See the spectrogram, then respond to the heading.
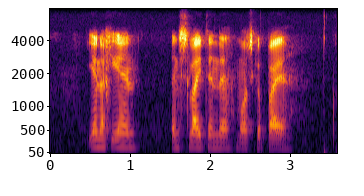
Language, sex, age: Afrikaans, male, 19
